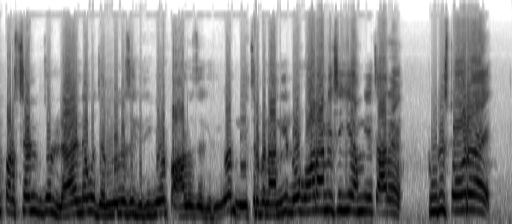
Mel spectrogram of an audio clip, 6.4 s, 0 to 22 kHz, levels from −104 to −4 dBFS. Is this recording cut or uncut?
cut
